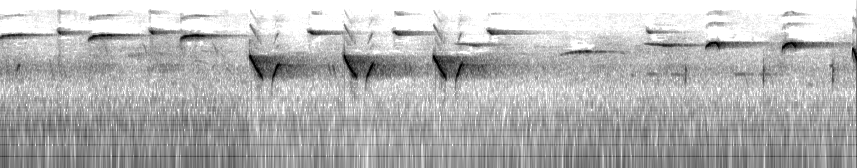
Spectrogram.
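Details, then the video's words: Thrush nightingale singing in spring: high whistled notes sliding down, then loud sharp downward-swept notes in quick pairs, with rising whistles near the end. No other sounds intrude. "Nightingale Song.(Luscinia)."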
